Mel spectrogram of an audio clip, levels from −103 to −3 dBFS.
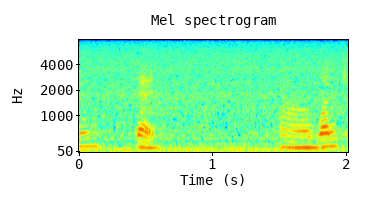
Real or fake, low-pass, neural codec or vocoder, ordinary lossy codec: real; none; none; none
